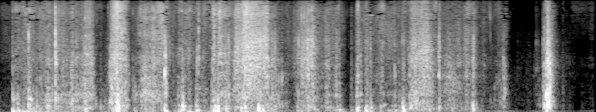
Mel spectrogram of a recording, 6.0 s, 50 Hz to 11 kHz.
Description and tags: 18 Cardboard Box Unfolding Flaps
cardboard, paper, box, foley, moving, scooting, handling,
